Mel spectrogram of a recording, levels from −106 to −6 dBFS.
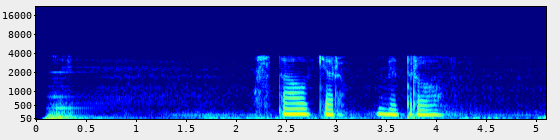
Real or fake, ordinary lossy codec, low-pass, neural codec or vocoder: fake; none; 3.6 kHz; codec, 16 kHz, 16 kbps, FunCodec, trained on Chinese and English, 50 frames a second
